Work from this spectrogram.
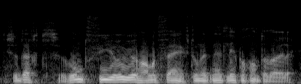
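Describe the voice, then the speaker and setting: An actor with a Netherlands Dutch accent playing a stubborn, firm and curt police commissioner in a naturalistic radio play. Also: male voice, sits low, lively intonation, brisk, breathy edge, full character voice. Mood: matter-of-fact. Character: stubborn, authoritative male police commissioner, short-tempered. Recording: muffled radio drama recording.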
